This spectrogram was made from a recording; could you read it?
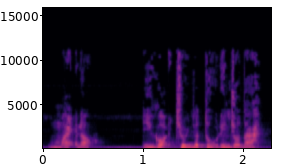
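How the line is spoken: Angry urgent shout. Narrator (Vietnamese): đột nhiên sắc mặt giận dữ, hình như nhớ ra điều gì đó, vội vàng hét lớn với đám đàn em bên cạnh

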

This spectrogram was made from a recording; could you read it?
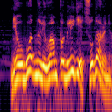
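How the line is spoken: Shouting. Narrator (Russian): закричал

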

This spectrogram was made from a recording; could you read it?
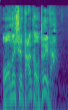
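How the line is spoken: Loud shouting. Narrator (Chinese): 他们高叫

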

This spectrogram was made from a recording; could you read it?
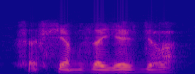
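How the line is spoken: Whimpering. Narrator (Russian): захныкал он

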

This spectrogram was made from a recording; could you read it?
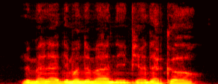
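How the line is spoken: Exclaiming. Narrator (French): s'écria-t-il

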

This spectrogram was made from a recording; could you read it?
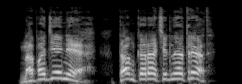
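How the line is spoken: Shouting, alarmed. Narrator (Russian): кричал один из вбежавших

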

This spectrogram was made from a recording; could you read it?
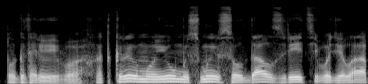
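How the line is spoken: Old man speaking. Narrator (Russian): проговорил старик

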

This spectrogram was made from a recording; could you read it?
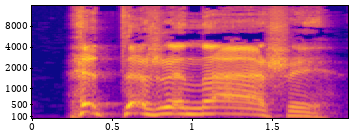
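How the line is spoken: Loud laughter. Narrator (Russian): расхохотался Файн

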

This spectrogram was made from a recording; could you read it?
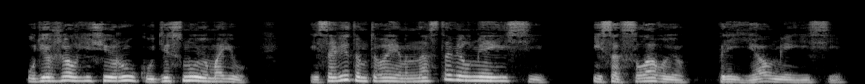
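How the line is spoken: Martyr's exclamation. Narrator (Russian): мученик мог воскликнуть при сем к владыке

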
